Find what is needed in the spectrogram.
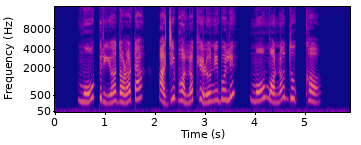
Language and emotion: Odia, sad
